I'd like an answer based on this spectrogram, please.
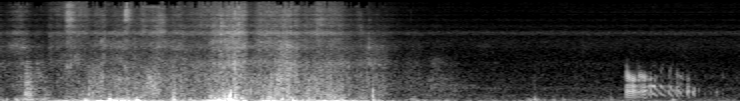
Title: my stomach is making noises after eating a chicken Caesar wrap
